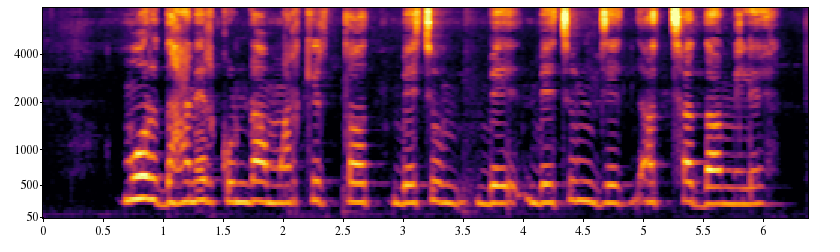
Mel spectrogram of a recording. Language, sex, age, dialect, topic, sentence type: Magahi, female, 18-24, Northeastern/Surjapuri, agriculture, question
